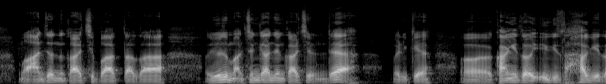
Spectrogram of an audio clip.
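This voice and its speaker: A man talks at a fairly quick pace with a very deep, low pitch. The background is quiet. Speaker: engineering exam lecturer. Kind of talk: lecture. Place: studio. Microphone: lapel.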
